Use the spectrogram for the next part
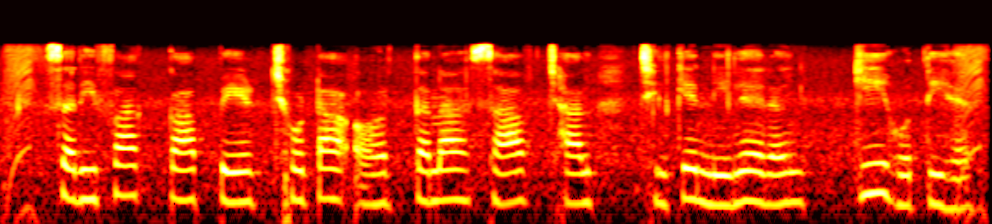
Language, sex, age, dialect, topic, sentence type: Hindi, female, 31-35, Kanauji Braj Bhasha, agriculture, statement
